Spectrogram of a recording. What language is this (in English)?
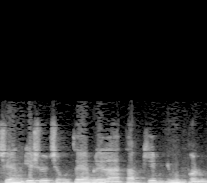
Hebrew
